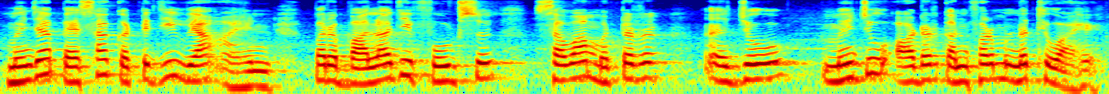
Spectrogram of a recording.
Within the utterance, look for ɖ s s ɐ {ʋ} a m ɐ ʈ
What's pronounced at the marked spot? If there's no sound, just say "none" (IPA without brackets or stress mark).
ʋ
